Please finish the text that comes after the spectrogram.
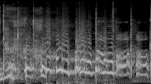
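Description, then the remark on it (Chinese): A short burst of hand clapping, several sharp, uneven claps mixed in with a steady voiced, laugh-like sound underneath, fairly loud throughout. “你这么一鼓掌，搞得我突然也很受宠若惊。”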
